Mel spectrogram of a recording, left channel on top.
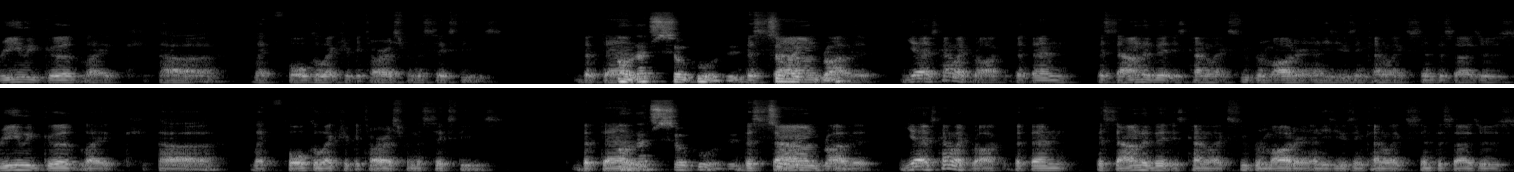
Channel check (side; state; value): both; normal; correlation 0.31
